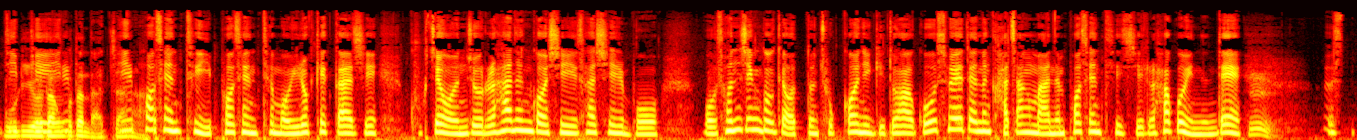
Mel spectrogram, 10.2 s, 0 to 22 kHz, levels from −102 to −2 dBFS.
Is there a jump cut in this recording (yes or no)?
no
